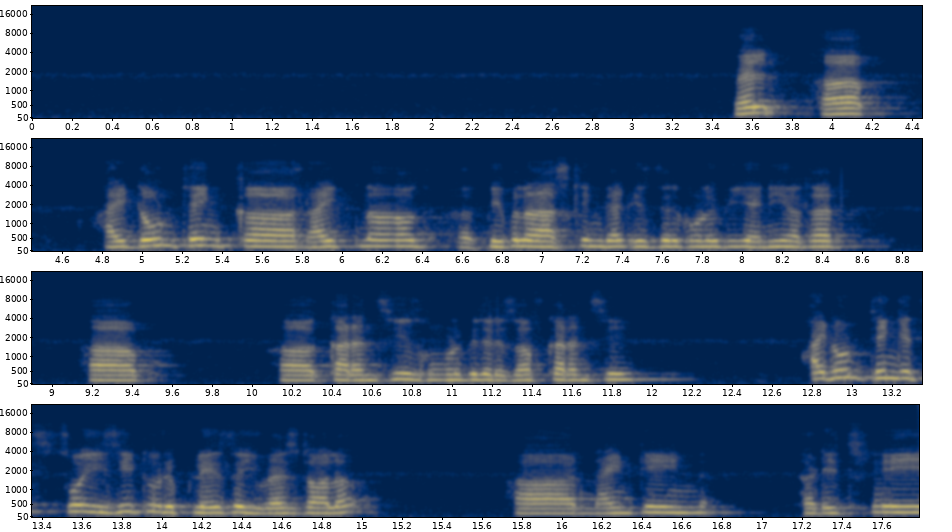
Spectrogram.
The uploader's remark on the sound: IFA Global's recorded webinar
